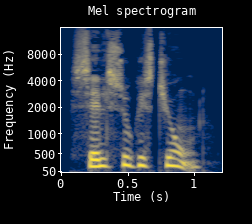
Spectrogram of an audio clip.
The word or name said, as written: selvsuggestion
